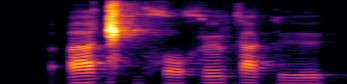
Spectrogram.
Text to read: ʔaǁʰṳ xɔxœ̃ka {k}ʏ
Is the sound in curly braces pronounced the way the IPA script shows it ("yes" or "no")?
yes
